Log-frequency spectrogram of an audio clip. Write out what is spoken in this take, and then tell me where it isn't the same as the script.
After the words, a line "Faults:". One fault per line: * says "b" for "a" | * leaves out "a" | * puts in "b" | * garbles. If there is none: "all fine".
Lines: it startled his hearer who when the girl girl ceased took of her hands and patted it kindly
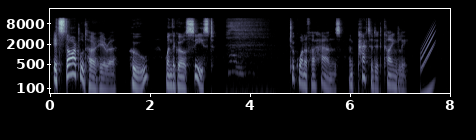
it startled her hearer who when the girl ceased took one of her hands and patted it kindly
Faults:
* says "her" for "his"
* leaves out "girl"
* puts in "one"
